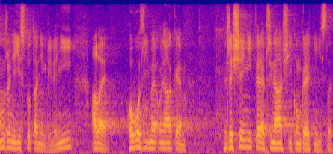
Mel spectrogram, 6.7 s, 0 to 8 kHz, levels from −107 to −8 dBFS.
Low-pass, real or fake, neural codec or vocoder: 7.2 kHz; real; none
